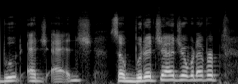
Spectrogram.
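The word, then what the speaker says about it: Buttigieg: win again so I am not feeling the butt gek and I know that I'm mispronouncing his name it's actually pronounced boot Edge Edge so bued Edge or whatever I'm just going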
